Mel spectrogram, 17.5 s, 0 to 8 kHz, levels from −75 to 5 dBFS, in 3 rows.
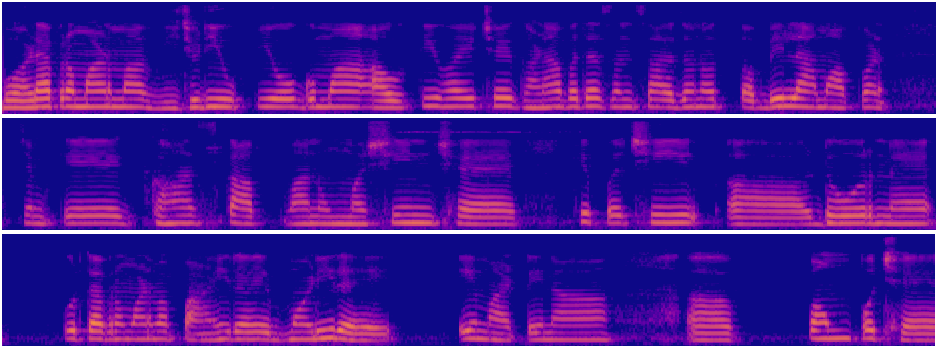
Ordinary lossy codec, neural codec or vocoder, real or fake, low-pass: Opus, 64 kbps; none; real; 7.2 kHz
